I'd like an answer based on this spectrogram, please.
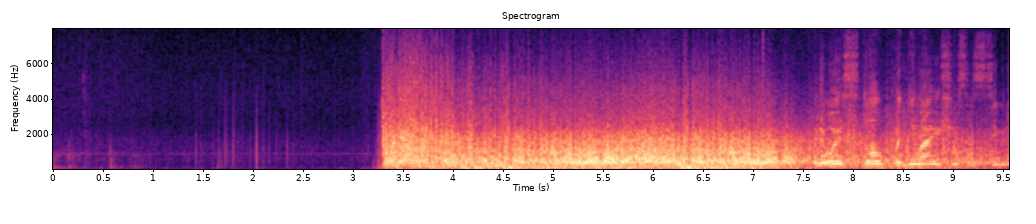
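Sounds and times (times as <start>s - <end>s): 
Tsar Bomba nuclear detonation roar at Novaya Zemlya, archival Soviet recording: 3.2s - 9.5s.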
